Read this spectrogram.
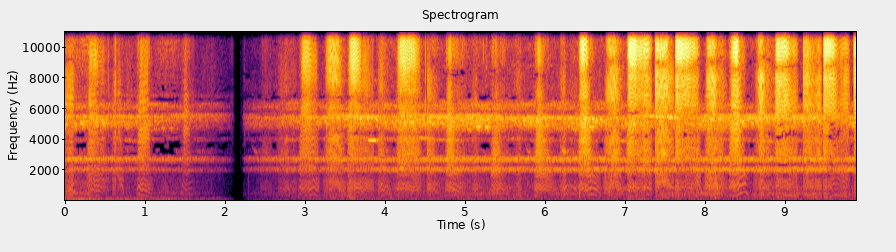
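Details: Longhorn beetle producing rhythmic creaky, hissing squeaks after a brief silent break, the pulses growing stronger and more evenly spaced toward the end, a thin high tone running throughout.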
